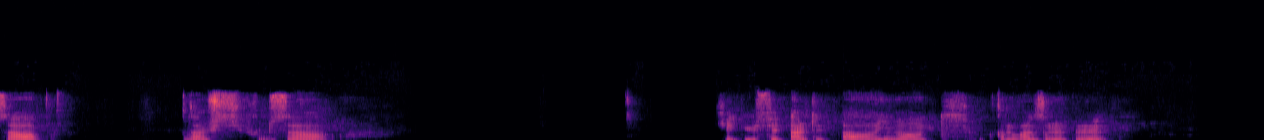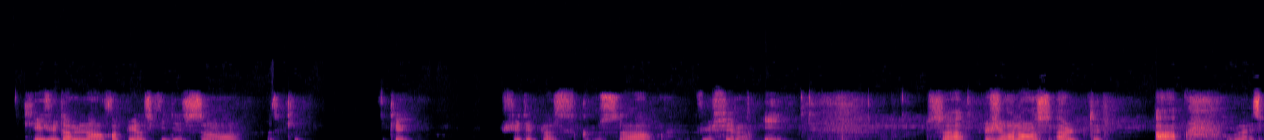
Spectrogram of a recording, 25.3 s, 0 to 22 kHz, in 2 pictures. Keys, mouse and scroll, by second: 0.4 right click, 1.9 Delete, 2.9-5.9 drag, 7.6 alt+a, 12.1 alt+a, 12.9-16.6 drag, 17.5-18.5 scroll down 1, 18.5-20.8 scroll down 1, 20.8-21.2 scroll down 1, 21.8-22.7 drag, 22.7 alt+a.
